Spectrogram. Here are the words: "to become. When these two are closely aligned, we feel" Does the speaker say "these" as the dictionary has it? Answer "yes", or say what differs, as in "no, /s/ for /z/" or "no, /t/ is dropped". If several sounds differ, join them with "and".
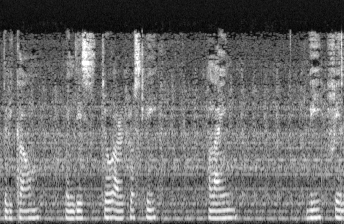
no, /s/ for /z/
